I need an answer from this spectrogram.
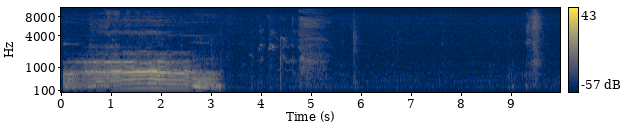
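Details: At night a pet dog makes odd sounds: a wavering, harmonic moan about three seconds long that rises then falls, followed by faint shuffling, clicks and a brief rustle.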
